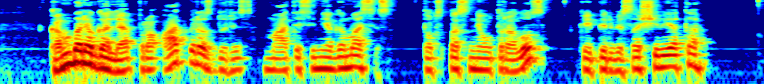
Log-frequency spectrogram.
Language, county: Lithuanian, Kaunas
